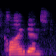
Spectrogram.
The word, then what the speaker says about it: Klinedinst: forgetting to ask you is how do you pronounce the law firm you work for you had it right this time it's kleindenst okay and you got it uh yeah i think climb deck bar client.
